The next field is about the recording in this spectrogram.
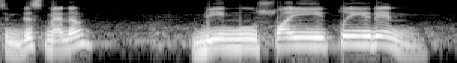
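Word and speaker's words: بمسيطر: and as we mentioned, in this example we must always pronounce the Sad and not the Seen. although we will see the seen written there. Alright, so we will pronounce in this manner. بِمُسَيْطِرٍ بِمُسَيْطِرٍ.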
